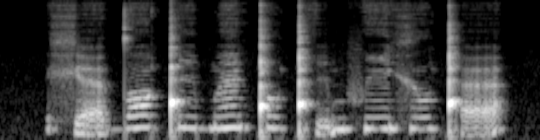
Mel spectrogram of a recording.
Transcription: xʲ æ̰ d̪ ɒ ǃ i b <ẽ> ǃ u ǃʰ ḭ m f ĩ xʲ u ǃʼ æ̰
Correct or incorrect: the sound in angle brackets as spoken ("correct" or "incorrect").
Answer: incorrect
